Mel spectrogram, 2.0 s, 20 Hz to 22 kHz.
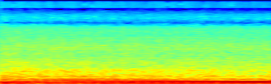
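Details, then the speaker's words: C3 Corvette after dash wiring harness work: deep steady exhaust rumble at very high idle that won't drop, dieseling on shutoff; cause unknown, timing and idle to be checked, alternator belt squeaking. "You can hear the dieseling that's about to happen. It's idling super high. I don't know why."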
